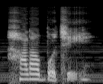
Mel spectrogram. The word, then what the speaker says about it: 할아버지: We have hal, a, bo, ji. And if we read it as a whole, it becomes haraboji.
